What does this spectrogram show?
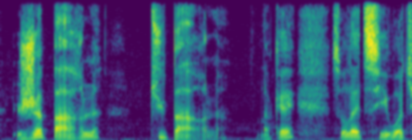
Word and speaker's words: tu parles: Then for tu, you will have to put es, okay? Phonetically, tu parles. So you've got the two first forms, you pronounce them the same way. You write them differently, of course, because you've got here, and then you've got and s, okay? But then phonetically, they are the same.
